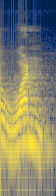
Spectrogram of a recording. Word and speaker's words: one: நம்ம ஆன் அப்படின்னு சொல்கிறது இல்லை, ONE ஆன் சொல்கிறது இல்லை, ஒன் அப்படின்னு சொல்லுவோம். ஆங்கிலேயர்கள் ஒன் அப்படிம்பாங்க.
